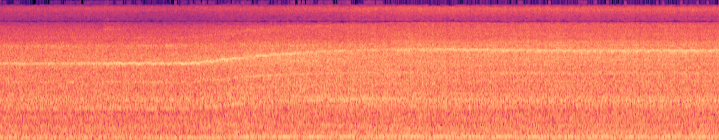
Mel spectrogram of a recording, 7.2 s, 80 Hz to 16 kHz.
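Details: Ex-US Army Cat D6R bulldozer, 822 hours, valve cover loosely on: heavy diesel revs up with rising tone over an uneven lumpy beat; running rough, cylinder cutout test shows number 6 injector not reacting.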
